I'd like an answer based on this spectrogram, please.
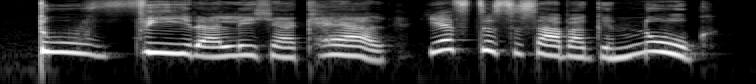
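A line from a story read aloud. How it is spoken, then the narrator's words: Angry princess shouting. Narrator (German): rief die Prinzessin zornig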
